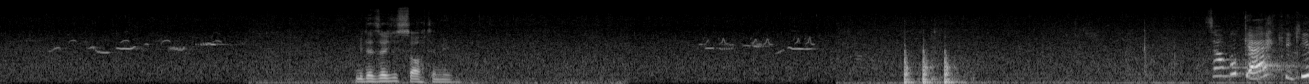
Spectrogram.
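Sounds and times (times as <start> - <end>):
knocks on a door: 9.0 - 9.9.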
